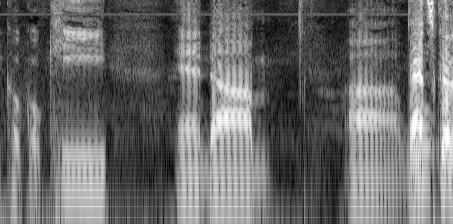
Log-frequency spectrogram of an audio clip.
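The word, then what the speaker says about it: CocoCay: they call it but it's really pronounced key because that's how the locals pronounce it and Nick I'm gonna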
